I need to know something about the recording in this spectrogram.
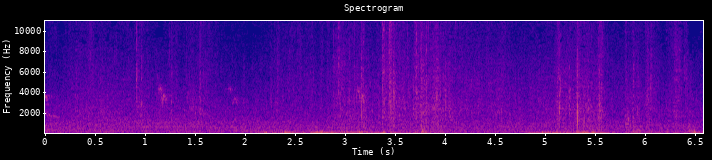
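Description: Hand secateurs snipping grapevine stems, with a few short sharp clicks, and the vine's leaves rustling as the cut piece is pulled away.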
